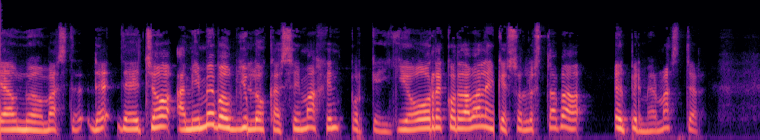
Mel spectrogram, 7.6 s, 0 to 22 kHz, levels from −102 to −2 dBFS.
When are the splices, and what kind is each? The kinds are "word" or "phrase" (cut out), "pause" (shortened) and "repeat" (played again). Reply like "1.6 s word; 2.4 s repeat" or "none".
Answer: 2.5 s word; 4.9 s word

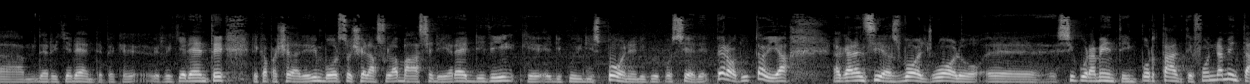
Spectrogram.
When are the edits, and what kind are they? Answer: 9.3 s word

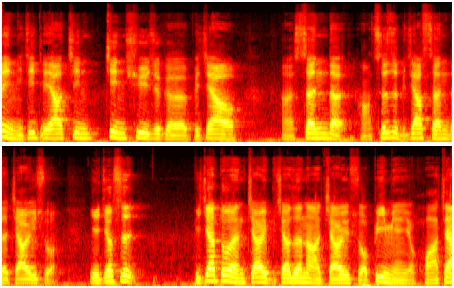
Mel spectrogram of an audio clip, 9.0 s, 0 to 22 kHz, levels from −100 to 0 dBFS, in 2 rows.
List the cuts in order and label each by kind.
2.8 s pause

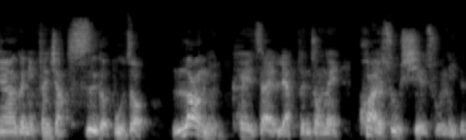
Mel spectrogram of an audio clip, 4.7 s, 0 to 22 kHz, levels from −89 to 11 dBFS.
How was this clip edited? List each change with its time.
3.5 s pause

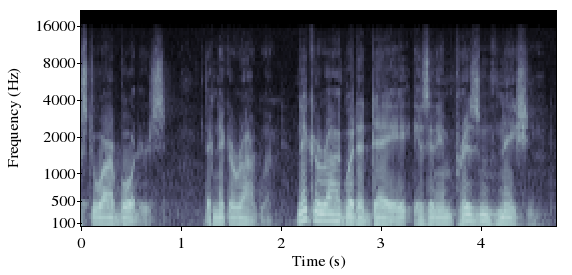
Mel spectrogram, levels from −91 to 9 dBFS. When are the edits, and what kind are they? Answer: 1.3 s phrase; 2.0 s pause

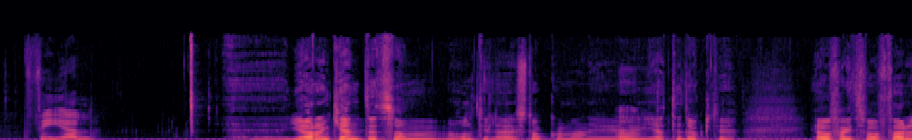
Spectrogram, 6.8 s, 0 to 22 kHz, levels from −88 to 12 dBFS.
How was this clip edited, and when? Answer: none

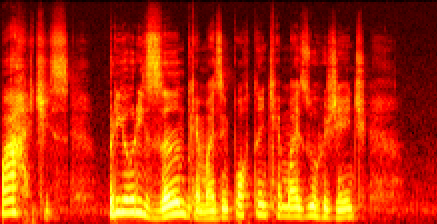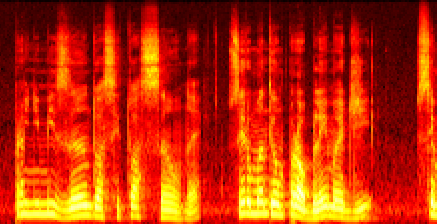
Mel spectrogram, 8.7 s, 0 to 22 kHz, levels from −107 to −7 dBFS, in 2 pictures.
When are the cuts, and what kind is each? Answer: 1.9 s word; 2.7 s word; 4.6 s word; 7.0 s word

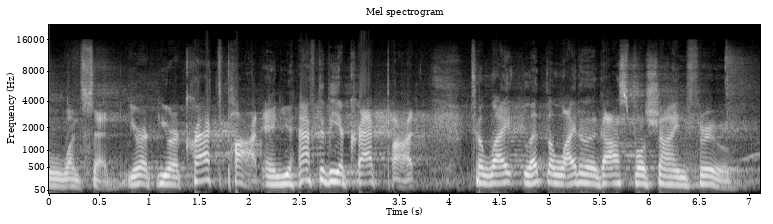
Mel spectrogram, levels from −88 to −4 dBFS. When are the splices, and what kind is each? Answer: 2.1 s word

